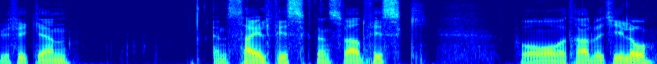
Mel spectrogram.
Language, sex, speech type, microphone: Norwegian, male, spontaneous, Sennheiser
